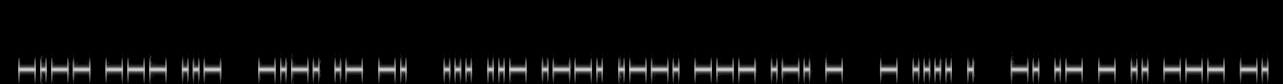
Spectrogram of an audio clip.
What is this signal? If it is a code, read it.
Morse code, heard as a keyed tone, about 22 wpm, 700 Hz. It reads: YOU CAN SUPPORT THE NATION
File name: Sentences with 9-Word Phrases - 22wpm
